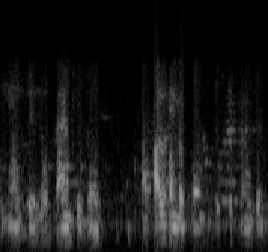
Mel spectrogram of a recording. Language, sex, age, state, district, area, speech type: Tamil, male, 18-30, Tamil Nadu, Tiruvarur, rural, conversation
